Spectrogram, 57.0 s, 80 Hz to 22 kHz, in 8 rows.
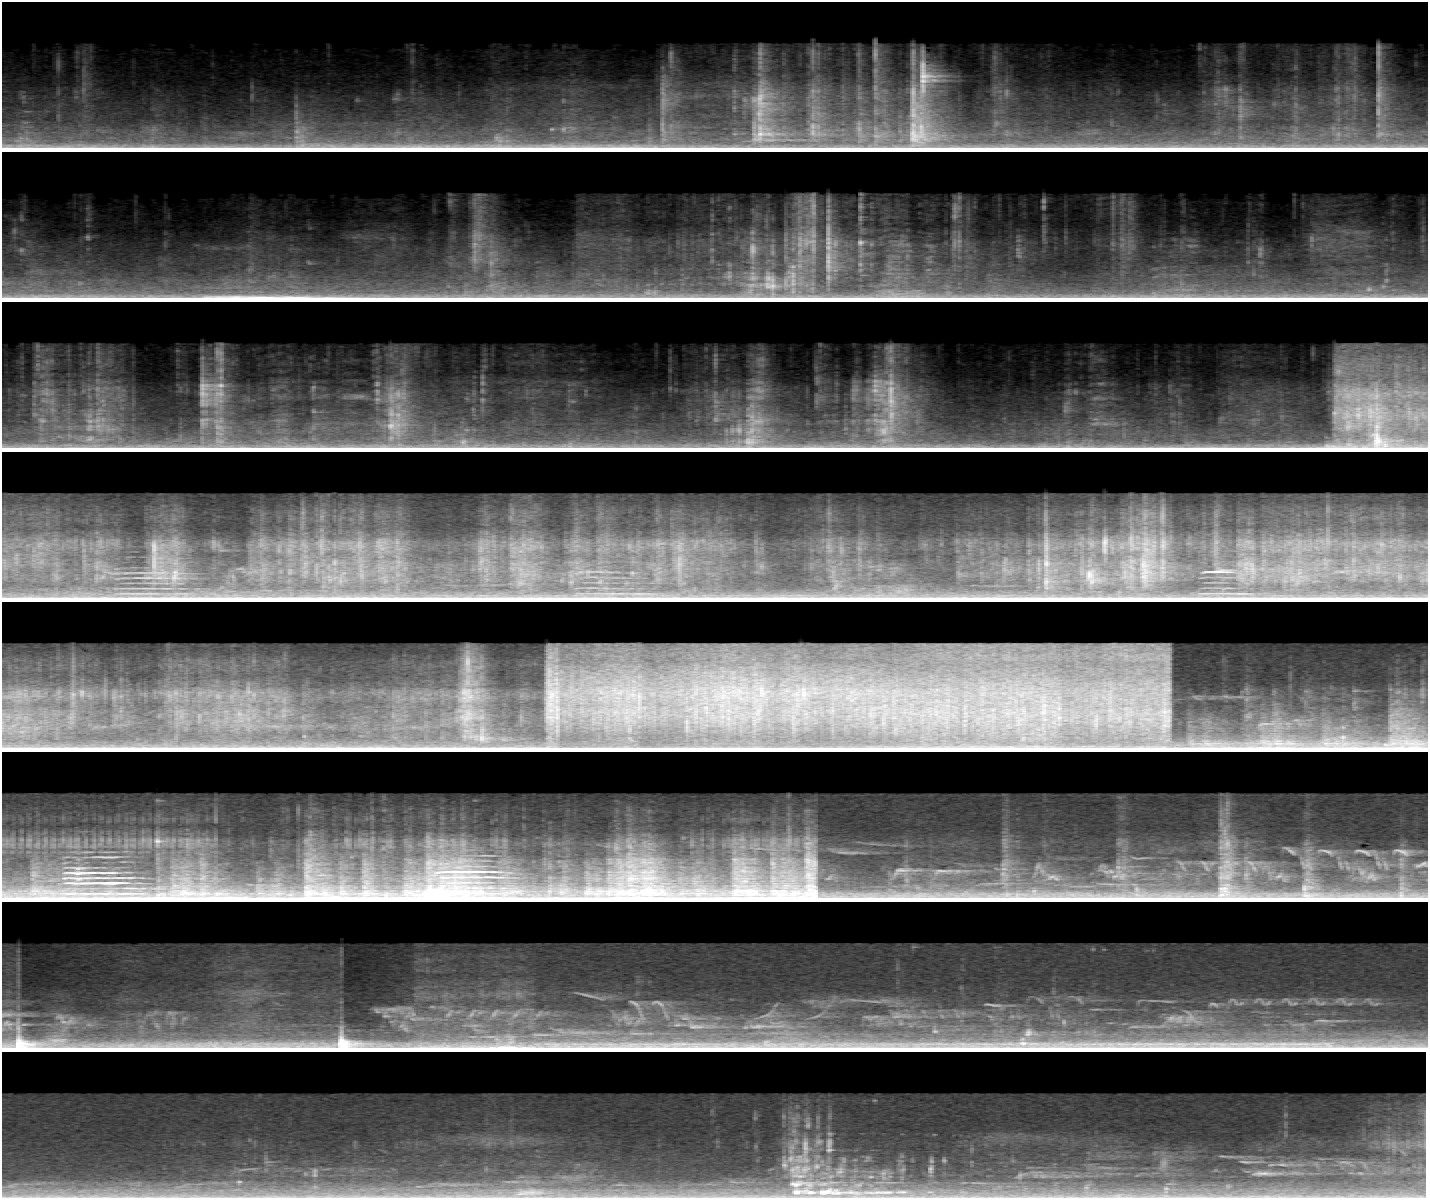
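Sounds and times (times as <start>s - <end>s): hose water spraying on metal: 20.9s - 39.8s
sharp clicks and knocks: 34.4s - 39.8s.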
